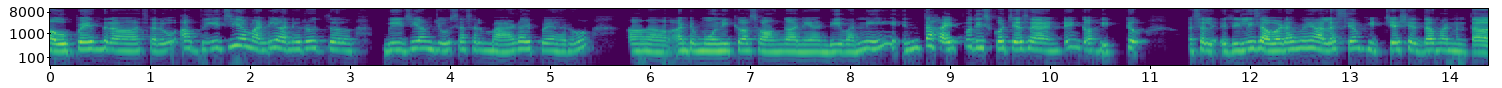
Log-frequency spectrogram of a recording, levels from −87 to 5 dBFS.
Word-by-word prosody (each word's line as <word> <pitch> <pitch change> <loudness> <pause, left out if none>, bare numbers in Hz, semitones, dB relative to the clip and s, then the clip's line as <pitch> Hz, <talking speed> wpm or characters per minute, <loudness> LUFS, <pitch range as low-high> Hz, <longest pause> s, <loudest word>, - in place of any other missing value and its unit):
ఉపేంద్ర 225 +4 +3 0.3
అసలు 195 0 -5 0.2
ఆ - - 0
బీజీఎం 270 +7 -1
అండి 215 +5 -2
అనిరుద్ 240 +2 -1 0.6
బీజీఎం 215 +4 -2
చూసి 210 +2 -3
అసలు 220 -2 -7
మాడ్ 185 +5 -1
అయిపోయారు. 205 -3 -2 0.5
ఆహ్, 185 -3 -1
అంటే 200 0 0
మౌనిక 195 +1 +1
సాంగ్ 185 -1 0
గానివ్వండి, 180 -1 -1
ఇవన్నీ 200 +7 -1 0.3
ఎంత 255 +2 -3 0.2
హైప్ 230 +3 +3
తీసుకొచ్చేసాయి 240 -3 +3
అంటే 200 +3 -6
ఇంకా 250 -6 -2
హిట్. 170 - -2 0.6
అసలు 195 0 0 0.2
రిలీజ్ 235 +5 +1
అవ్వడమే 225 +6 +3
ఆలస్యం 225 +3 +1
హిట్ 195 -3 -6
చేసేద్దాం 210 -2 +2
అన్నంత 190 -3 -4
215 Hz, 125 wpm, -23 LUFS, 195-235 Hz, 0.6 s, ఉపేంద్ర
